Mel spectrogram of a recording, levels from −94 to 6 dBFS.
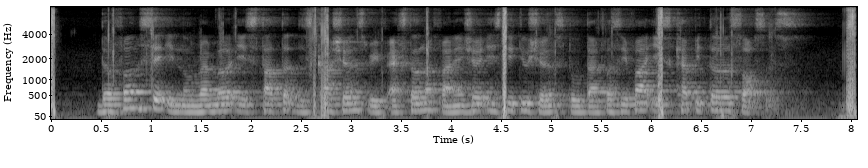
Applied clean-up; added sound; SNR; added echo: none; Packing tape, duct tape; 1 dB; reverberation time 0.8 s.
